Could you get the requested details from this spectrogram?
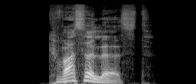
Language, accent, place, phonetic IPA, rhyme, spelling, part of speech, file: German, Germany, Berlin, [ˈkvasələst], -asələst, quasselest, verb, De-quasselest.ogg
- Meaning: second-person singular subjunctive I of quasseln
